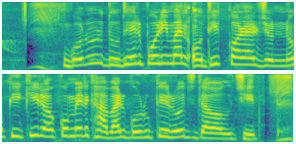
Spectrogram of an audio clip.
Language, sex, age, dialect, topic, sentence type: Bengali, female, 18-24, Rajbangshi, agriculture, question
